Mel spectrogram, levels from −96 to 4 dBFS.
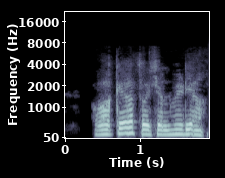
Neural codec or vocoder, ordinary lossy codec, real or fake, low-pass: vocoder, 44.1 kHz, 128 mel bands every 256 samples, BigVGAN v2; AAC, 32 kbps; fake; 7.2 kHz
